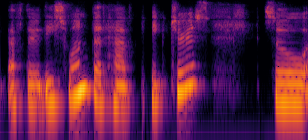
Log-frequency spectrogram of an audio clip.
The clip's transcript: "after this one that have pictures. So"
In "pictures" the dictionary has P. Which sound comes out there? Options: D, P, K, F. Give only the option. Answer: P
